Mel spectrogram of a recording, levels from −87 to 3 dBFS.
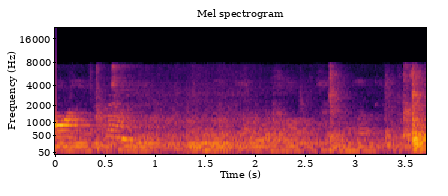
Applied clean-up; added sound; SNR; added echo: none; Sliding door; -5 dB; reverberation time 1.1 s.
